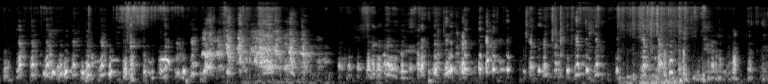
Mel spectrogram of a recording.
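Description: Black hens of the Australorp breed cluck and chatter close by in an Andijan yard, with overlapping calls from several birds and brief louder squawks.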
